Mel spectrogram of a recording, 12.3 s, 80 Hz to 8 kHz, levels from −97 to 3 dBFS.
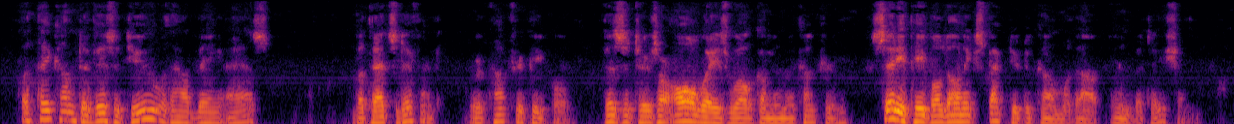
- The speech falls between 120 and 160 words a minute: Yes, average, 155 wpm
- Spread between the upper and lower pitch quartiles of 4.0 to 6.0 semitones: Yes, average, 4.7 semitones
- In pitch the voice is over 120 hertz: No, low, 105 Hz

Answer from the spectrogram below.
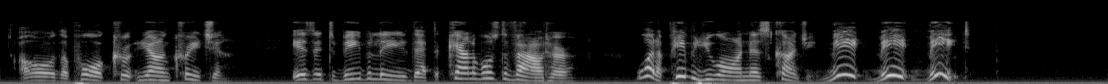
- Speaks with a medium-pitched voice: No, high, 215 Hz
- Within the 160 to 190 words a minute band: No, average, 140 wpm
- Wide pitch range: Yes, wide, 6.2 semitones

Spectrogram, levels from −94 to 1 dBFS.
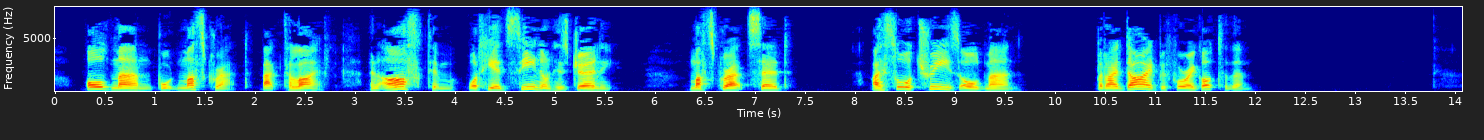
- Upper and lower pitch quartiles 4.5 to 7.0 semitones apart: Yes, average, 5.1 semitones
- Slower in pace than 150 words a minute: Yes, slow, 135 wpm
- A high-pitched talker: No, medium, 165 Hz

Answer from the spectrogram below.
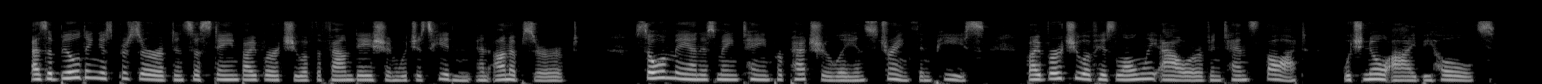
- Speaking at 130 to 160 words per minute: Yes, average, 155 wpm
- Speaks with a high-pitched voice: Yes, high, 215 Hz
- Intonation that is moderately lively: Yes, average, 3.3 semitones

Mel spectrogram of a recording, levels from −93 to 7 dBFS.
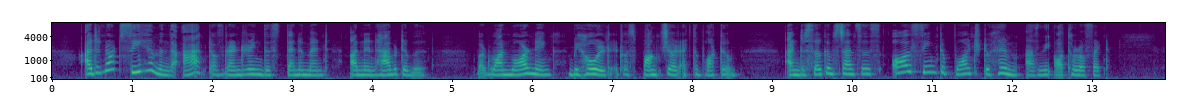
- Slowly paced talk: No, average, 160 wpm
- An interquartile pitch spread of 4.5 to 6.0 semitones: No, average, 2.9 semitones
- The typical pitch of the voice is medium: No, high, 220 Hz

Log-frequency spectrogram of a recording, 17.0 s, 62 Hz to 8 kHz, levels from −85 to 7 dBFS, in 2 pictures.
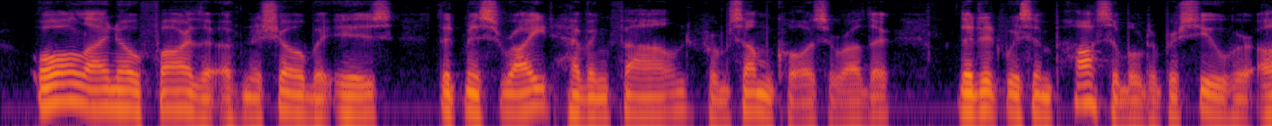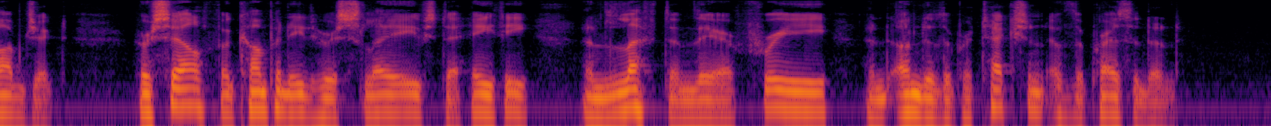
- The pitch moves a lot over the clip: No, average, 4.0 semitones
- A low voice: Yes, low, 105 Hz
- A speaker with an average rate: Yes, average, 150 wpm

